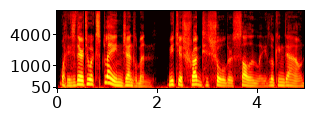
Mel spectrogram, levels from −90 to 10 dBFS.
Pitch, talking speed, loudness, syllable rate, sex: 135 Hz, 160 wpm, -20 LUFS, 5.1 syllables/s, male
